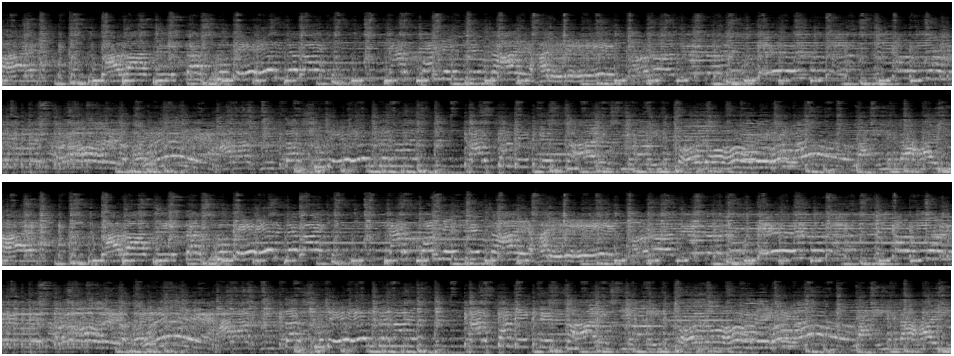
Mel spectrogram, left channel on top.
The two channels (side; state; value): both; normal; correlation 0.24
